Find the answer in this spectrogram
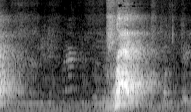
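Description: A small Xoloitzcuintli (Mexican hairless dog) barking at a paper turkey picture held up in front of it: one bark trailing off at the very start and another about a second and a half in.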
